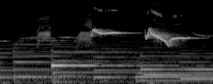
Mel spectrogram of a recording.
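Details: A Taiwan-endemic Steere's Liocichla, which calls daily before dawn in mid-elevation forest, gives two high, clear whistles, the second slurring down, about half a second apart over steady background music.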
